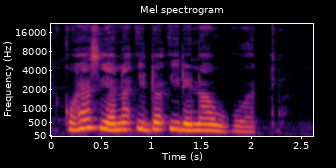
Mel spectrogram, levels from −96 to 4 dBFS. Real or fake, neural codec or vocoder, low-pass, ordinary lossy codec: real; none; none; none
